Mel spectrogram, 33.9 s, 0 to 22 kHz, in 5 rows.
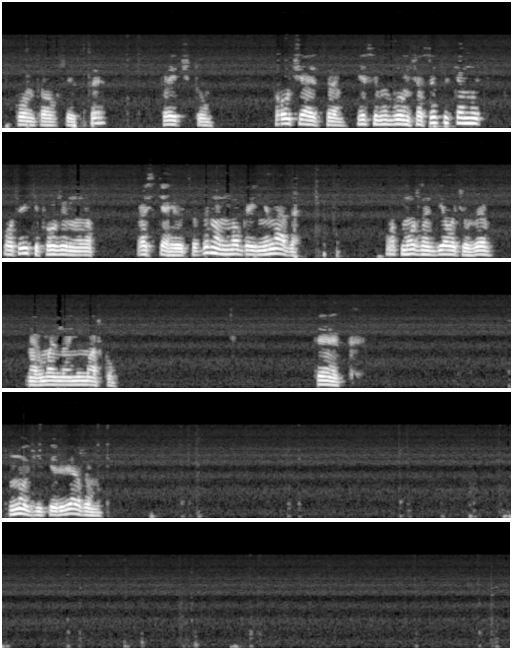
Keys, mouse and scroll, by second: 3.6 click, 5.6 g, 9.6 click, 11.1 ctrl+z, 20.3 click, 21.6 click, 24.1-25.8 drag, 26.5 middle click, 29.4 ctrl+p, 32.5 click.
